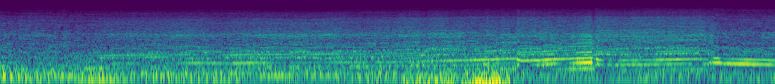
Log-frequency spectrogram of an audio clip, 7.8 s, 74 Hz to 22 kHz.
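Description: Formula 1 race car in the F1 24 video game at the Hungarian Grand Prix, a steady high-pitched engine whine with gear shifts and rising revs, heard close and continuous with no talk.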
